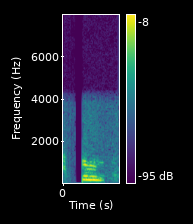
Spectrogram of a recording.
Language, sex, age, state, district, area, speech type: Manipuri, female, 60+, Manipur, Imphal West, urban, conversation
